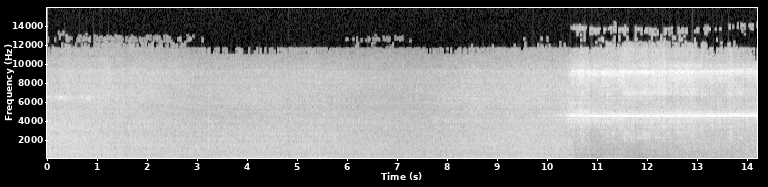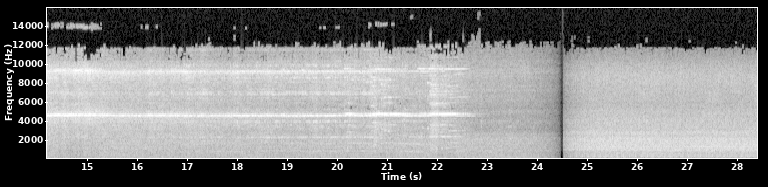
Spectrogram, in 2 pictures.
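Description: Railway coaches rolling past with a steady rumble, then from about ten seconds in a long, steady, high-pitched wheel squeal that lasts about twelve seconds as the train moves off. After a sudden cut near the end, a small diesel shunting locomotive runs with a steady engine hum.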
